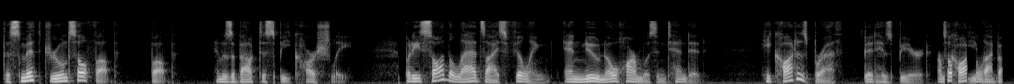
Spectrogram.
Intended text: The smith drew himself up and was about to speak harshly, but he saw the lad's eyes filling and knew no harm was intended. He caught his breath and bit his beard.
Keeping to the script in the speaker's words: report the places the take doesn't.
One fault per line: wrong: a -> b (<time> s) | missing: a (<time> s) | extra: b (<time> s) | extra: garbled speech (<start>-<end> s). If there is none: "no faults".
extra: up (1.5 s)
missing: and (8.4 s)
extra: garbled speech (9.4-10.0 s)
